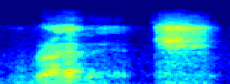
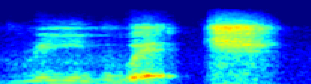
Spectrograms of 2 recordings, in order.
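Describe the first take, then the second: First: The W is silent in the middle. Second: The W sound is pronounced in the middle. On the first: The speaker calls it right. "almost like it was spelled G R E N I C H" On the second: The speaker calls it wrong. "it looks like it should be pronounced Greenwich"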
